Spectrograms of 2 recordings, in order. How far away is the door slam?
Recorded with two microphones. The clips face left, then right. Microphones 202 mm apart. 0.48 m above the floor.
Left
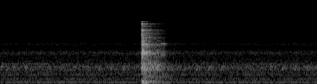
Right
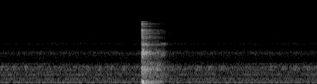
About 2 m.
